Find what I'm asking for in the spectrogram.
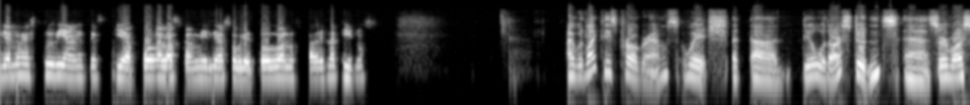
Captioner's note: speaking spanish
